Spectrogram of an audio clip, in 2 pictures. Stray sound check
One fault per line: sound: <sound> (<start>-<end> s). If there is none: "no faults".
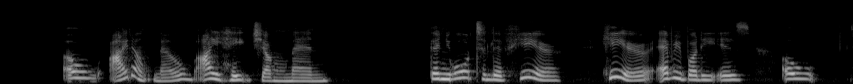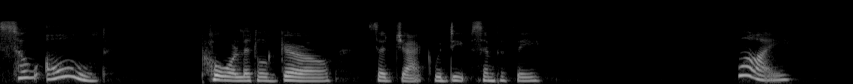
no faults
